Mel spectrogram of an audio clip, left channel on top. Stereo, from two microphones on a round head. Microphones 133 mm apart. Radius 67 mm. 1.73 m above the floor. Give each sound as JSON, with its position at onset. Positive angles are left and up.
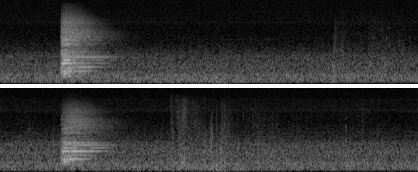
{"t": 0.6, "sound": "a snare drum", "side_deg": 65, "distance_m": 4.5}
